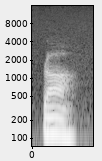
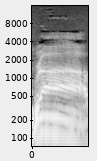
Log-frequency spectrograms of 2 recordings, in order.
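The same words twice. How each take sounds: First: The word is short and flat without energy. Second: The word is drawn out with fierce, animal energy. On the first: The speaker calls it wrong. "Rather than rah" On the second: The speaker calls it right. "It needs to feel like animalistic"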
